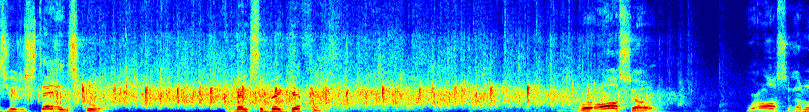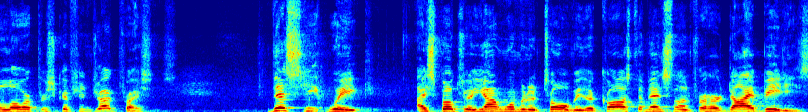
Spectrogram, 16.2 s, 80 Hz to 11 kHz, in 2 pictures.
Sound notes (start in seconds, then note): 5.7 applause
